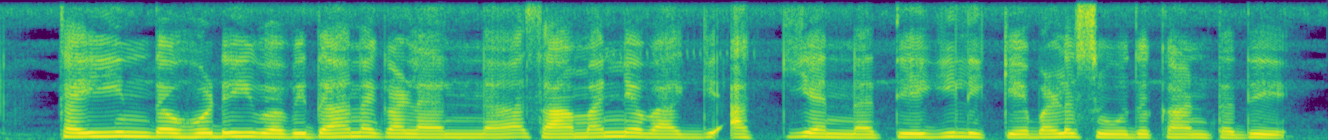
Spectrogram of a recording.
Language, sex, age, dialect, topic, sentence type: Kannada, female, 18-24, Coastal/Dakshin, agriculture, statement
